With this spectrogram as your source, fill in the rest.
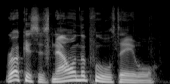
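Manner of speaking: ordinary talk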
